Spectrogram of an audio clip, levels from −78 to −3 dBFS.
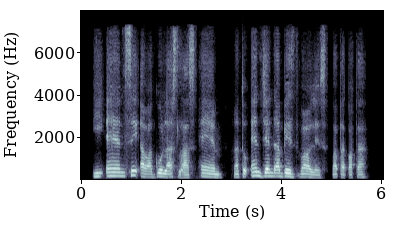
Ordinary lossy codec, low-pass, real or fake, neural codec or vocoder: AAC, 32 kbps; 7.2 kHz; fake; codec, 16 kHz, about 1 kbps, DyCAST, with the encoder's durations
